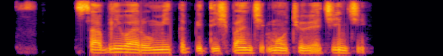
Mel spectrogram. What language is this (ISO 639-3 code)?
qup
